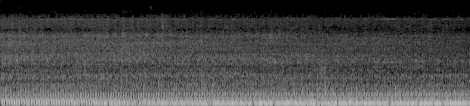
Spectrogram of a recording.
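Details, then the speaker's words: Geo Metro three-cylinder at idle, otherwise running smooth: a deep idle throb louder than expected; owner suspects a performance muffler has been fitted. "and it's a little bit loud louder than I would think and I think maybe somebody's got a performance muffler on it"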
